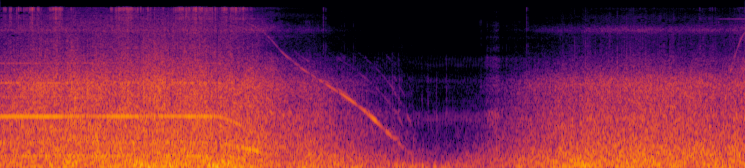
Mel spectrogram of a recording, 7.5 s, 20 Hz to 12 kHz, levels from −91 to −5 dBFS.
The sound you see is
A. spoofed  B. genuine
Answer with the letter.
B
